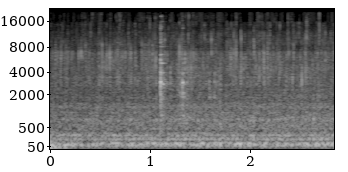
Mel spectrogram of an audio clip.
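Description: Tomato sauce bubbles in a pot, a steady close sizzling and popping with small bursts, with no voices.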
